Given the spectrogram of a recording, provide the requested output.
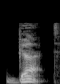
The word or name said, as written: gut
